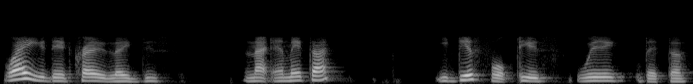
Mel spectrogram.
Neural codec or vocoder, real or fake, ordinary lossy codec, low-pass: codec, 16 kHz, 0.5 kbps, FunCodec, trained on Chinese and English, 25 frames a second; fake; none; 3.6 kHz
